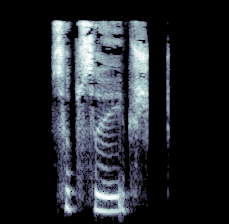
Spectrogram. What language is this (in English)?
Abkhazian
